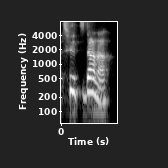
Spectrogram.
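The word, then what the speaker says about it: Tuatha Dé Danann: So what's your knowledge of the Tathath Dé Danann? – We call it Tuath Danann. – Okay, Danann, yes.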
